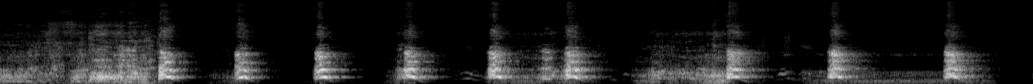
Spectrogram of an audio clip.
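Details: Two Great Danes turning their attention to the person filming after making hippo-like noises. A muffled rumbling opening gives way to sharp barks repeated about once a second, some doubled.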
